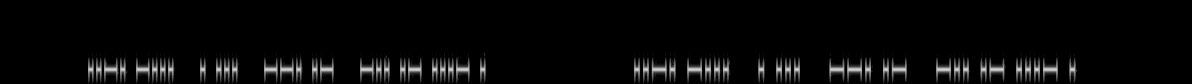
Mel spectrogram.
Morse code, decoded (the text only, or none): FB ES GA DAVE FB ES GA DAVE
